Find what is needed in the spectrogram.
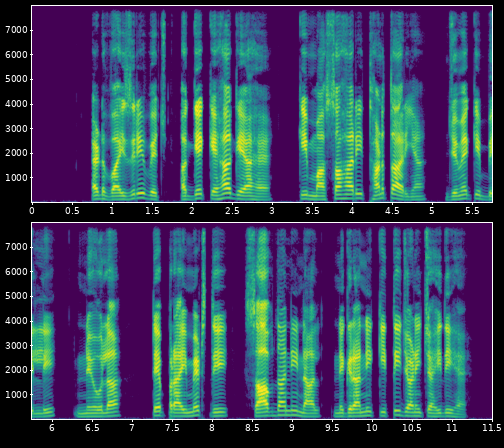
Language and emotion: Punjabi, neutral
